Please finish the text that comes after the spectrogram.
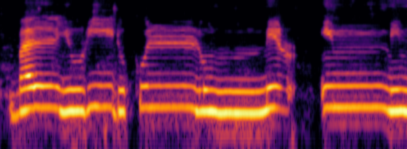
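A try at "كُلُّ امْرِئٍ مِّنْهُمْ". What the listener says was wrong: Kullu mir'im minhum. mim tak dengar. Masuk ro terus. Kullu mri. Kullu mri'im minhum. Kullum ri'im.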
